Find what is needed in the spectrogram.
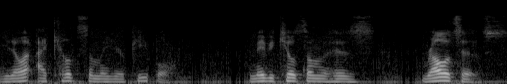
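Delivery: soft, low confession with halting pauses; imagined tearful confession. Acted. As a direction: confess it quietly, as if close to tears.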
